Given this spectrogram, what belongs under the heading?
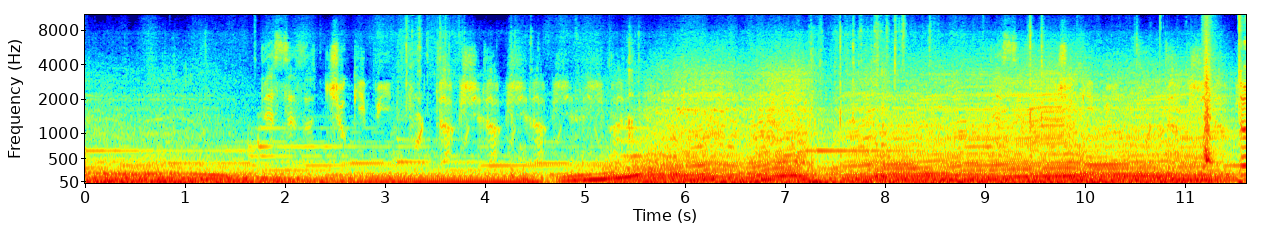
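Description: A Mercedes C63 AMG accelerates hard from 20 to 70 mph, its engine rumbling low then rising through sweeping revs after a brief dip, heard from inside the car with talk over it.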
